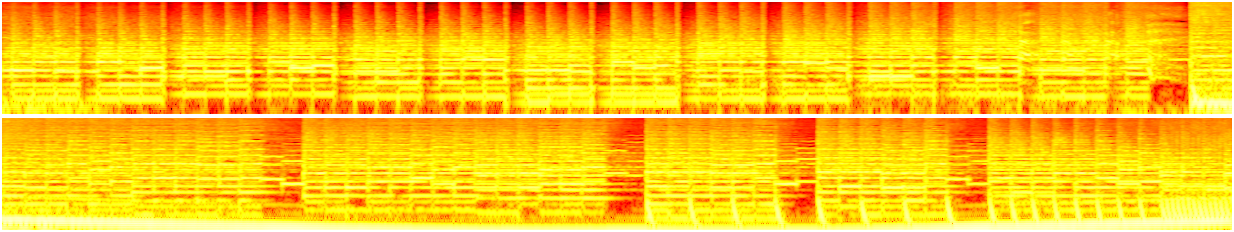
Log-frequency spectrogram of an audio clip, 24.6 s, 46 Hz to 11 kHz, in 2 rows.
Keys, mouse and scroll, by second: 0.1-0.6 middle drag, 0.6 e, 3.4 x, 5.0 ctrl+z, 5.5-6.2 middle drag, 6.2 click, 6.9 ctrl+z, 7.1 ctrl+z, 7.3-8.5 middle drag, 8.5 i, 10.0 ctrl+r, 12.0 ctrl+b, 13.2 middle click, 13.8 3, 13.9 shift+click, 14.3-16.5 middle drag, 16.5 e, 17.7-18.1 middle drag, 18.1 scroll up 1, 18.3-18.8 shift+middle drag, 18.8 x, 19.5 middle drag, 19.7-20.4 shift+drag, 20.4 x, 20.8-22.2 middle drag, 22.2 click, 22.4-24.5 middle drag, 23.3 scroll up 1, 24.5 scroll up 1.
